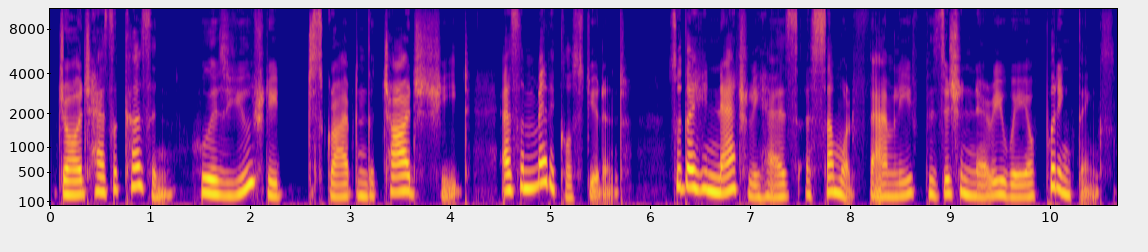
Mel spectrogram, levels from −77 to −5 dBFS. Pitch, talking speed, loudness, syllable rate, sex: 200 Hz, 165 wpm, -18 LUFS, 5.5 syllables/s, female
